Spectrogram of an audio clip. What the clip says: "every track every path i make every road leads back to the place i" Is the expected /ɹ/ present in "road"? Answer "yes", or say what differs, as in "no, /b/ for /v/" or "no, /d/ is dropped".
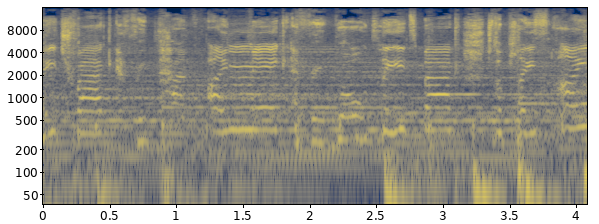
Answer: no, /w/ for /ɹ/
